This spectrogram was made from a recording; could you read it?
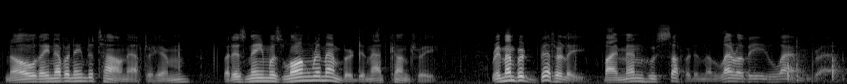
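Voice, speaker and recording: A man's voice: medium pitch, big pitch swings, fairly quick, no echo, natural voice. A man narrating a western adventure in a grand, dramatic old-time radio announcer style. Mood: grave, dramatic. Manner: grand, theatrical. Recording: muffled old radio recording.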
